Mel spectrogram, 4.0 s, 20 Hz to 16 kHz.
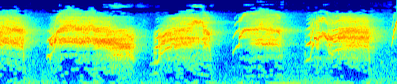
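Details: Capuchin monkey in Ecuador, April 2015, pulling on a finger, gives loud, harsh, broadband squealing calls, four in a row, each lasting about half a second and separated by brief pauses.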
